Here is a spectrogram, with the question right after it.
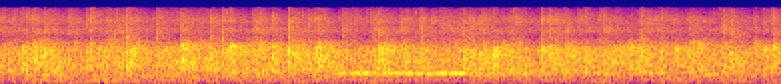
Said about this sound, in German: Und bitte, das war der Applaus für diesen Anfangstext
